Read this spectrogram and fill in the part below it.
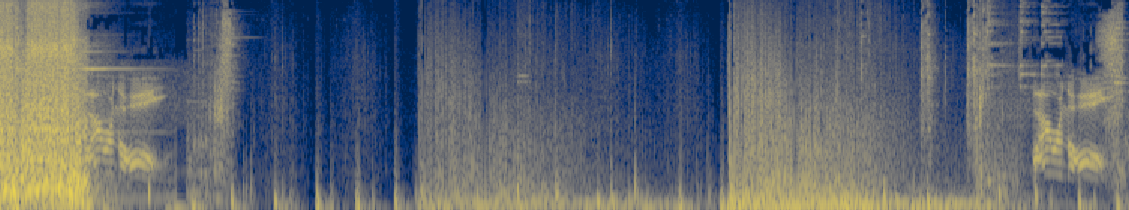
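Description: Rapid gunfire and grenade blasts in the shooter game Point Blank erupt in loud bursts and crackling volleys. Brief quiet gaps separate the bursts, and game voice callouts sound between the explosions.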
